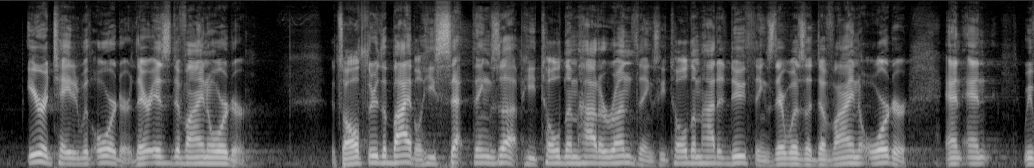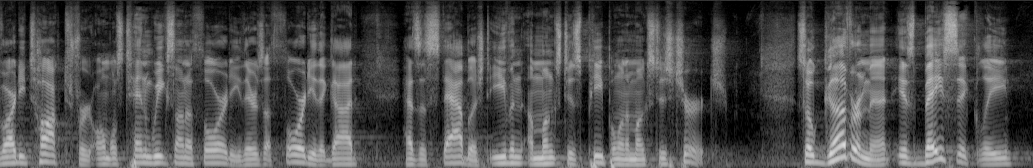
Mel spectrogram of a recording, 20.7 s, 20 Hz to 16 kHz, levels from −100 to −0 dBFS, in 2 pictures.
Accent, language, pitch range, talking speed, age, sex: American, English, 125-165 Hz, 185 wpm, 40-59, male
